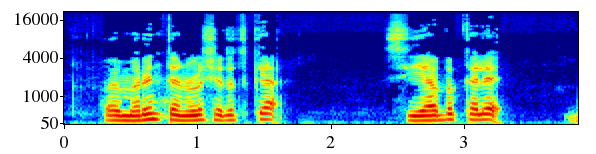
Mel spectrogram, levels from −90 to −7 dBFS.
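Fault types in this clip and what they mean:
Repeated stalls (stutter), 3.21 to 3.82 s: packets arrived late, so the jitter buffer ran dry four times and the receiver stretched the last sound to fill about 37 ms in all, the longest gap 12 ms. Nothing is lost, but the speech drags and stutters briefly.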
